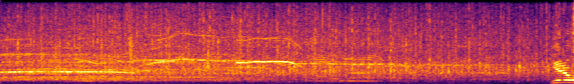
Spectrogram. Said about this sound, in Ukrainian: Ви якось слабо аплодуєте, але я змирюся.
